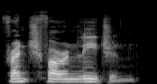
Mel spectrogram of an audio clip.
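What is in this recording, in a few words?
"french foreign legion", British English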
